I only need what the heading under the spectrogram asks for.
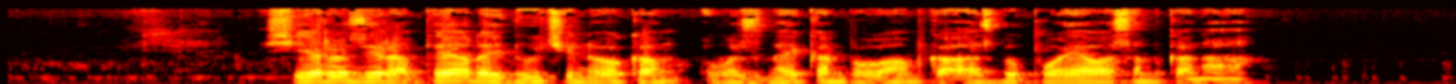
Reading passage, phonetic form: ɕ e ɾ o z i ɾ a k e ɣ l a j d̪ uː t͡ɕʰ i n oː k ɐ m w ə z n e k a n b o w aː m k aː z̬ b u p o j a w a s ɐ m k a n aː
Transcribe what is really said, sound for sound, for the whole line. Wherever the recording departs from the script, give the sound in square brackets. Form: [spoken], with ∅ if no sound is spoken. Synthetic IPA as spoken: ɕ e ɾ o z i ɾ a [p] e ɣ l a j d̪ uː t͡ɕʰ i n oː k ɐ m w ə z [m] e k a n b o w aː m k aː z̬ b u p o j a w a s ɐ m k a n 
